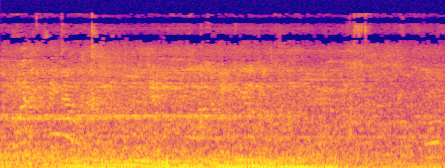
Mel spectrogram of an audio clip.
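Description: A motor vehicle driving past on the street: its low engine rumble builds, peaks around the middle, and drops off shortly before the end, with voices of people talking in the background.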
